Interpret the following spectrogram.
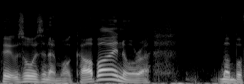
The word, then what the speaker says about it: carbine: YouTube videos from gun guys, because growing up it was always an M1 carbine or a number 5 jungle carbine or whatever.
